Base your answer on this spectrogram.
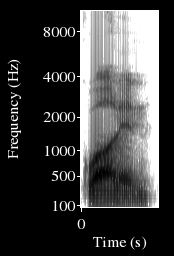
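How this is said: The name is said with an English pronunciation. "but the English pronunciation is"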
